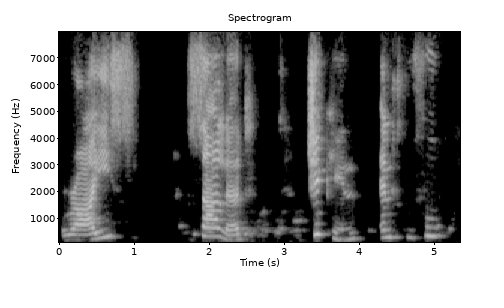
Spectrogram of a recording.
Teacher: And when you list, the tone of your voice rises. · as we list each item here, the tone of our voice is raised to indicate suspense. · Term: rising tone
